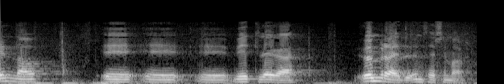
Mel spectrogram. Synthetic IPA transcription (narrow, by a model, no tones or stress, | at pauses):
ɪnːaw | vɪːt̪lɛːɣa | ʏmɾaːjðʏʏmθɛsːɪma̰ːwl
